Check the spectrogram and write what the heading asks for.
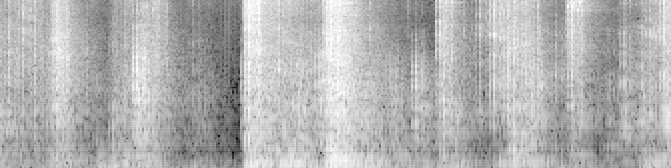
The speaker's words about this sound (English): unlocked yet another door. How many doors do you have?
